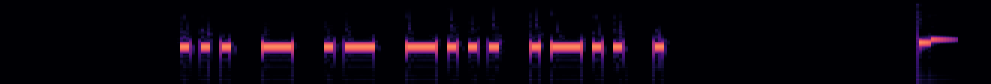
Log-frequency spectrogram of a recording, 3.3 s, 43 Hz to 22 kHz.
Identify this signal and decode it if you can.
Morse code, heard as a keyed tone, about 36 wpm, 700 Hz. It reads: STABLE
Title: Sentences from Top 1500 Words - New Word Drill - 35wpm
